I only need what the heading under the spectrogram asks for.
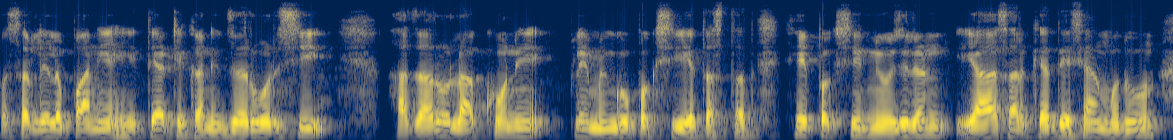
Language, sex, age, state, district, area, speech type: Marathi, male, 30-45, Maharashtra, Pune, urban, spontaneous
